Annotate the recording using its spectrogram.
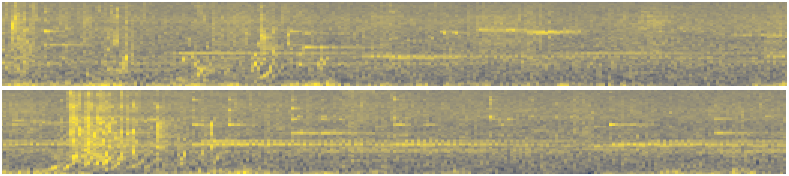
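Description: Chimes ringing, several long tones at different pitches overlapping, over water sloshing in a swimming pool, with a louder splash about six seconds in.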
